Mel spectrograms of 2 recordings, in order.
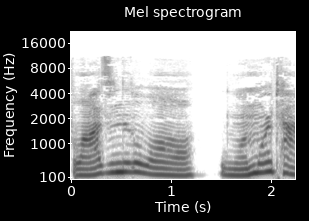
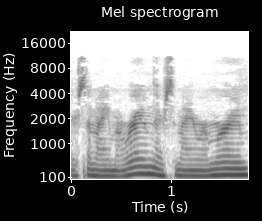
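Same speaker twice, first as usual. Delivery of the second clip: ordinary talk, nothing marked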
